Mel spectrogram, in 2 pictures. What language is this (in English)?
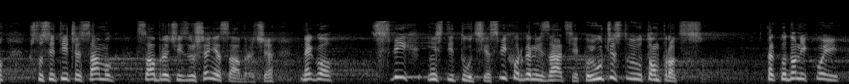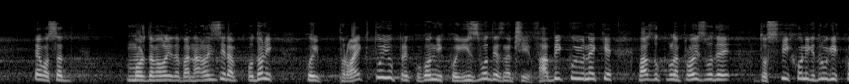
Serbian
